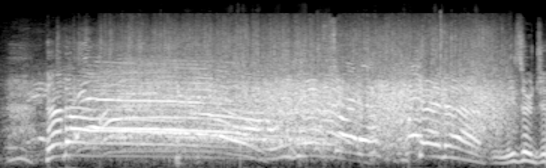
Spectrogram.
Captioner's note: applause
